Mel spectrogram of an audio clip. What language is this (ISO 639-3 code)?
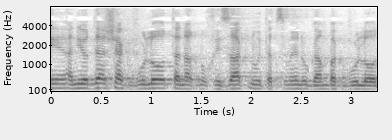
heb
